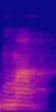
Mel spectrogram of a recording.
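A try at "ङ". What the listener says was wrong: No, no, no. Now you are using lips. Ma. It's not. Just stick your tongue to the same place when you were pronouncing K, K, G.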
